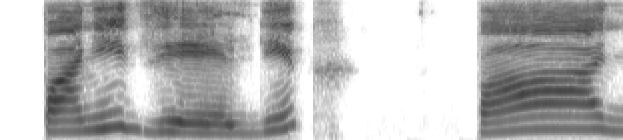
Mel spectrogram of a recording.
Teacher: So the stress is on the second from the last syllable.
